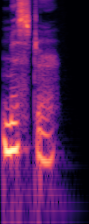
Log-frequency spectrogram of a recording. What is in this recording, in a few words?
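"mister", American English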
